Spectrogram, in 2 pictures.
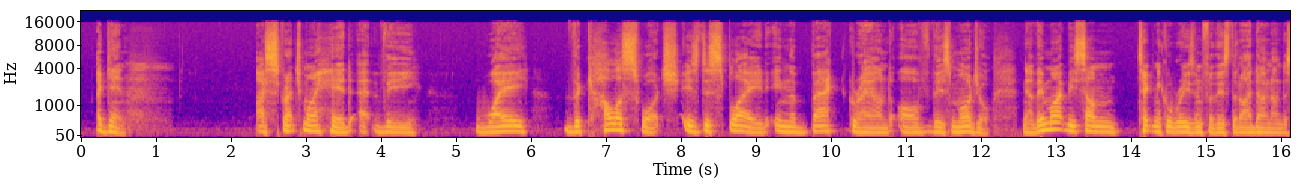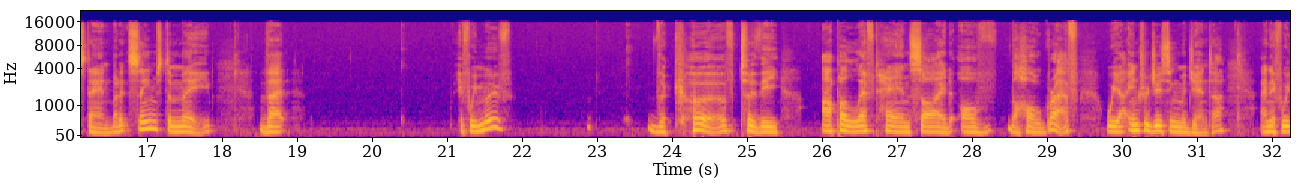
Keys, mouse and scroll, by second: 20.4-23.6 drag.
